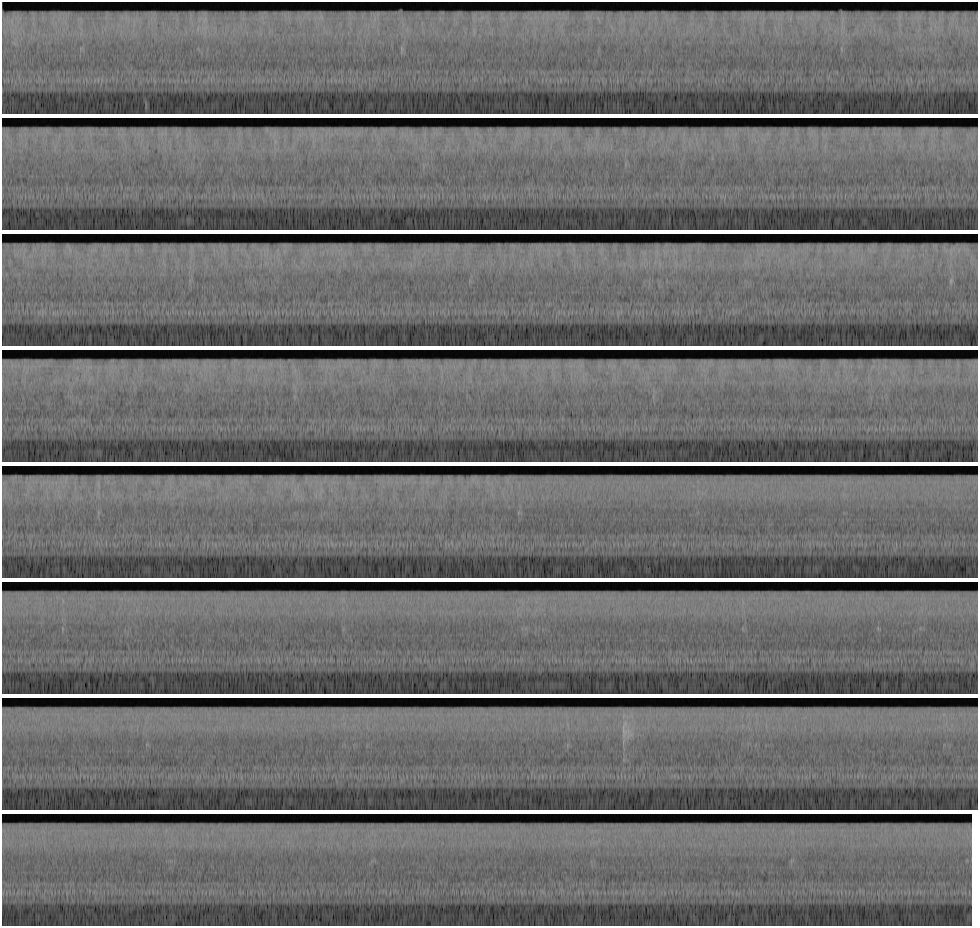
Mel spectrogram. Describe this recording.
Computer Humming
Just a recording of my Desktop running. It can make use for a piece of Ambiance for a project!
Ambiance, Foley, Sound, Studio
